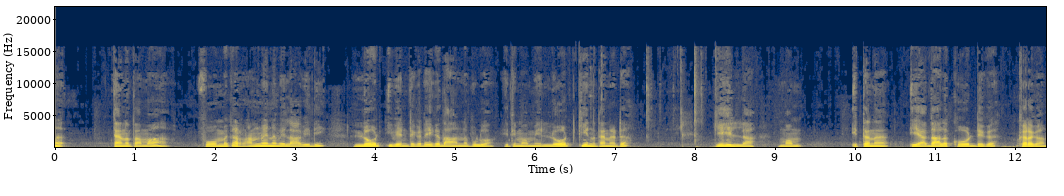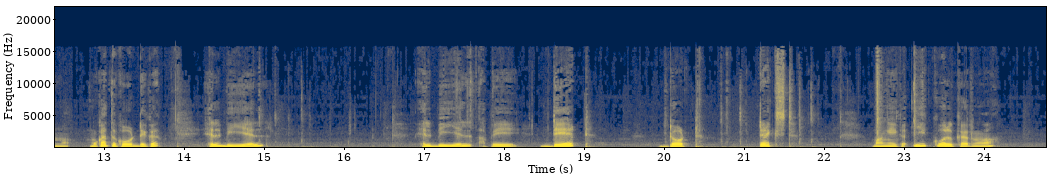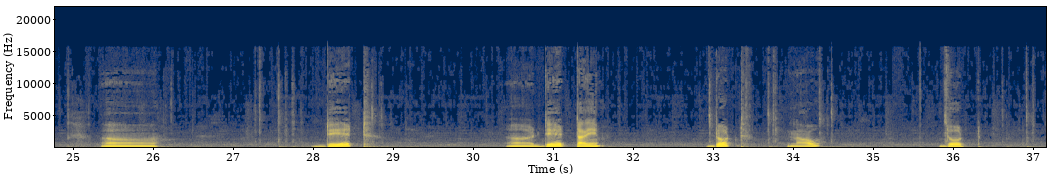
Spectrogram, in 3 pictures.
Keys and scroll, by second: 8.0 Return, 14.7-16.0 typing, 20.0-23.1 typing, 27.3-29.4 typing, 32.9-35.9 typing, 36.9 shift+t.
